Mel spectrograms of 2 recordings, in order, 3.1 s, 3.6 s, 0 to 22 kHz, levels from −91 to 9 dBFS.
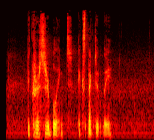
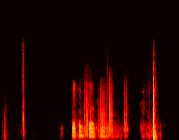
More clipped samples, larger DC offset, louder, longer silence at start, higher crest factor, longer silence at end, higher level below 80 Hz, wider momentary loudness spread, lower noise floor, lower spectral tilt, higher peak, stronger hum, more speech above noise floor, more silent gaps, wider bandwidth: neither; neither; first, -25 LUFS vs -29 LUFS; about the same, 0.55 s vs 0.45 s; about the same, 24 dB vs 28 dB; first, 0.85 s vs 0.45 s; second, -70 dBFS vs -42 dBFS; second, 10 LU vs 21 LU; second, -53 dBFS vs under -90 dBFS; second, -3.5 dB/octave vs -9.5 dB/octave; about the same, -4 dBFS vs -2 dBFS; neither; second, 28 dB vs over 58 dB; neither; first, 16 kHz vs 6.6 kHz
